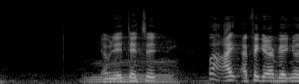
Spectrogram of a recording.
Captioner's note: intrigued vocalizing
